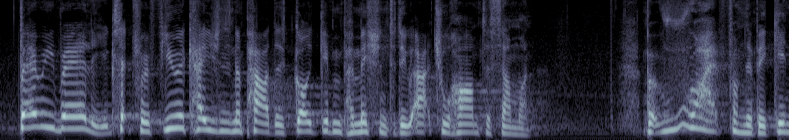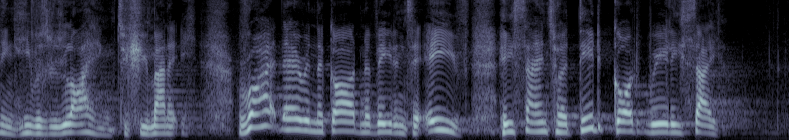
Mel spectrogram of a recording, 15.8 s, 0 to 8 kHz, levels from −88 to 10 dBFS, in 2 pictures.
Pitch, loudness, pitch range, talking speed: 190 Hz, -24 LUFS, 170-225 Hz, 180 wpm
